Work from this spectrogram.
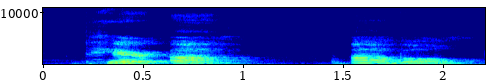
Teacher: That A has been schwa'd, and it takes on a short U sound.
